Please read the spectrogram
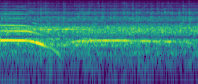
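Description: Steady audience applause with cheering mixed in for a speaker at a panel event, opening with a high whoop that slides downward, then a dense, even wash of clapping holding at a constant loudness.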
